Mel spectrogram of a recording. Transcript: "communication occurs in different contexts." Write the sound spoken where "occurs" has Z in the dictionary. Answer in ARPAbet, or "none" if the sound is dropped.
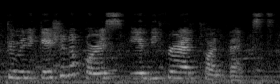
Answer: S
